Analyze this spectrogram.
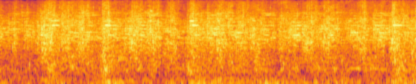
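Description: Swords and shields clash in a noisy battle.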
